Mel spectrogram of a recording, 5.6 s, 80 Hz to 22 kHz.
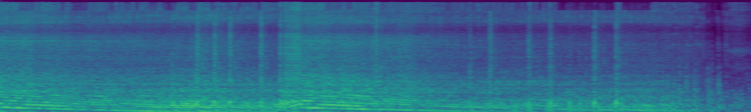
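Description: A Suzuki LT250 Quadracer two-stroke quad, revived after sitting for years and running a rich 16-to-1 fuel mix, revs up and down close by with rising and falling whining engine pitch, loading up and sputtering as it settles.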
